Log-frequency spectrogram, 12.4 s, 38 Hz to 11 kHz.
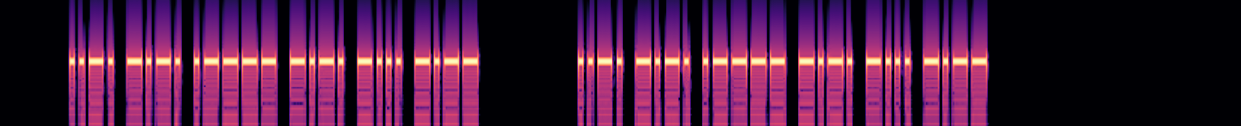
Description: Morse code, heard as a keyed tone, about 25 wpm, 700 Hz. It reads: FC1CBY FC1CBY
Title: DXCC-100 Call Signs - 6 Characters - Repeated 2x - 25wpm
